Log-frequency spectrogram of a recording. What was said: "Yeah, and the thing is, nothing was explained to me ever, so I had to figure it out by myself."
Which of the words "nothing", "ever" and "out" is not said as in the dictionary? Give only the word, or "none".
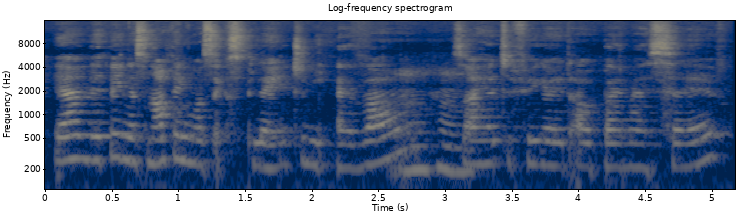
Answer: none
